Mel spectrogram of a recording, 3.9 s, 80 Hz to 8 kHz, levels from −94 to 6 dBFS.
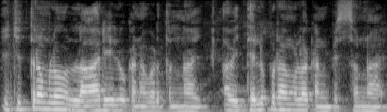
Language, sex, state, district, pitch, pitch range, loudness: Telugu, male, Telangana, Mahabubabad, 130 Hz, 120-150 Hz, -17 LUFS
